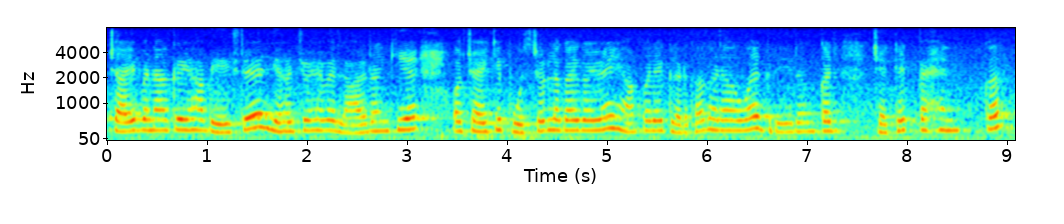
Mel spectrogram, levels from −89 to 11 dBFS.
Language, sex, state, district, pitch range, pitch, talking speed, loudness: Hindi, female, Bihar, Gopalganj, 245-280 Hz, 270 Hz, 210 wpm, -16 LUFS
